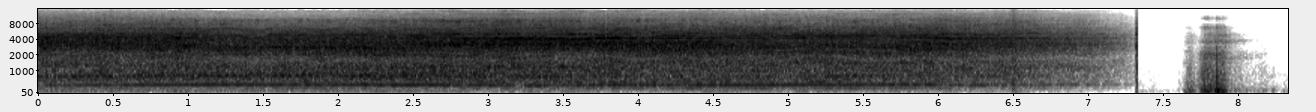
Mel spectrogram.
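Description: A power tool whines loudly and steadily, then stops.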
